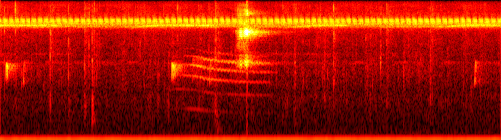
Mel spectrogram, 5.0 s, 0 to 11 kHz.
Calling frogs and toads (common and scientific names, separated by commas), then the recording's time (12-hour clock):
pointedbelly frog (Leptodactylus podicipinus), menwig frog (Physalaemus albonotatus), lesser tree frog (Dendropsophus minutus)
3:00am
